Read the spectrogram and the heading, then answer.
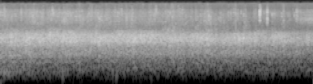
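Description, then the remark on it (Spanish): A crowd applauds steadily, a dense wash of many hands clapping at an even, sustained level for the whole few seconds with no voices breaking through; the applause is given for the word of the Lord. “Dele un aplauso a la bendita palabra del Señor.”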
